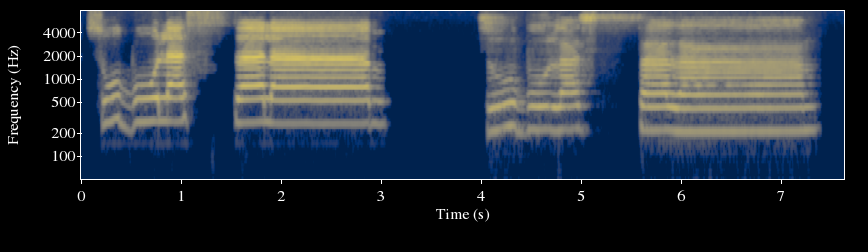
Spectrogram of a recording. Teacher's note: Disambungkan antara sin sukun dengan sin fathahnya dengan sifat roghahnya ya. Suaranya dialirkan, nafasnya dialirkan, ada hembusan nafasnya, kemudian dia ada as-safir, desisan di sinnya. · Sin tasdid, ada sin sukun, ada sin fathah. Nah, sin fathahnya jangan naik. Sejajarkan dengan sin sukunnya. Disambungkan antara sin sukun dengan sin fathahnya dengan sifat roghahnya ya.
